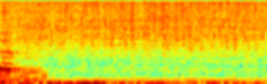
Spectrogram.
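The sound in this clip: Scrambled egg briefly frying in a pan as it sears, a steady soft sizzling hiss that holds evenly throughout, with a voice heard only for a moment at the start.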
